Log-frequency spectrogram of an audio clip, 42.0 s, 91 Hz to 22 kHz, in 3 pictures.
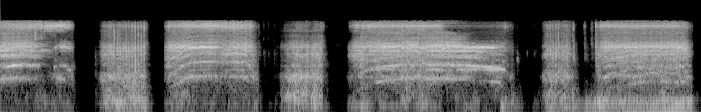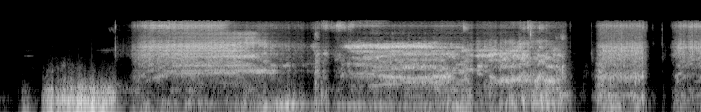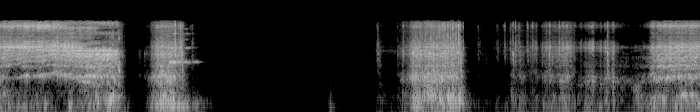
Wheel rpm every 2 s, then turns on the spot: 80, 60, 70, 60, 100, 30, 60, 0, 50, 80, 80, 80, 50, 30, 60, 20, 0, 0, 10, 20, 30.
0-2 4-6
